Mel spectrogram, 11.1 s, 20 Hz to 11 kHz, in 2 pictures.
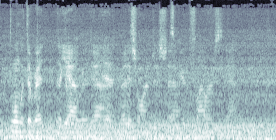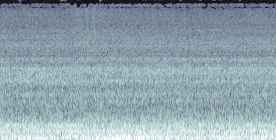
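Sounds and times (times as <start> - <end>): road and tyre rumble: 0.0 - 11.0.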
